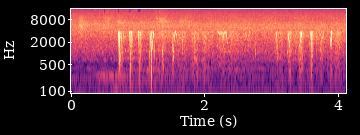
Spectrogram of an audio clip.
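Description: A tickled rat's ultrasonic vocalizations, made audible, heard as a run of short, sharp little squeaks in quick irregular clusters starting under a second in. These are the calls the rat makes while being tickled, its 'laughter' in play.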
